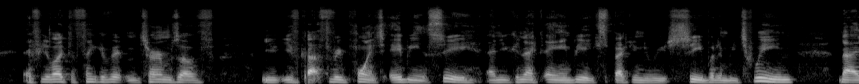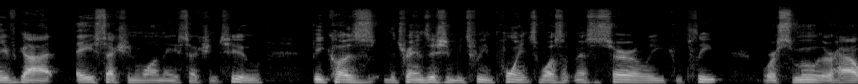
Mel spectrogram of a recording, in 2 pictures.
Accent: American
